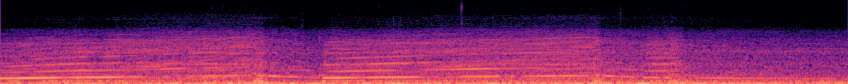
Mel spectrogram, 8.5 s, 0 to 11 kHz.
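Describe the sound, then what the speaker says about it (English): Lotus Exige Sport 410 on track at Anglesey, its engine loud and close with sharp throttle blips on downshifts, pitch dropping and snapping back around three and six seconds amid steady drivetrain roar. "God, the blips on it are so nice"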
